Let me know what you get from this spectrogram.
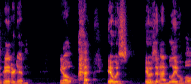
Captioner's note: chuckles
